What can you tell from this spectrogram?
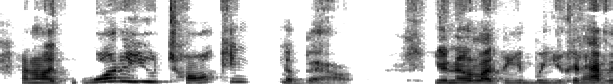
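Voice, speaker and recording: A woman with a New York accent at a moderate pace, against a quiet background. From New York, Brooklyn. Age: 60s. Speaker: stand-up comedian and comedy producer. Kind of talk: interview conversation. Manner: animated; halting.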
